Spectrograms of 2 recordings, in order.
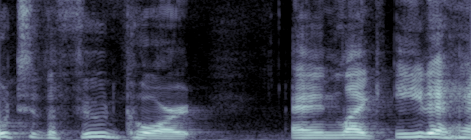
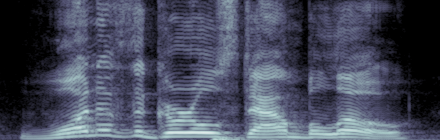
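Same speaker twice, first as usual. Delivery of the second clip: ordinary talk, nothing marked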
